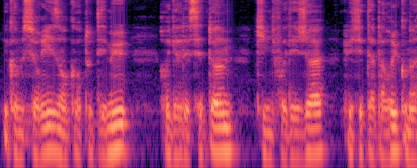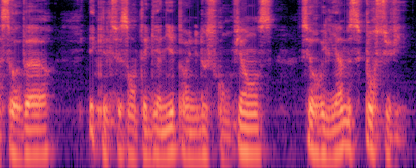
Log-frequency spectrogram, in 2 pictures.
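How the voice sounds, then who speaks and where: A man narrating a classic novel as an audiobook, in a measured, literary reading. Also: on the low side, steady tone, warm tone, slightly rough.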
